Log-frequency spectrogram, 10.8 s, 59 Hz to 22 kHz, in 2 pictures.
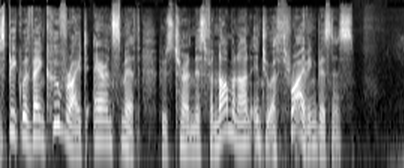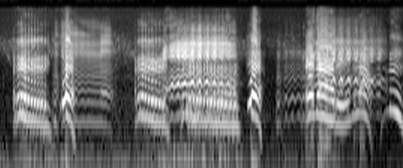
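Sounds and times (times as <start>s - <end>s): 
speech: 0.0s - 4.8s, 5.6s - 6.4s, 7.3s - 10.7s
shepherd calling to round up the flock: 5.5s - 10.6s
flock of sheep and goats bleating in rocky hills outside Altamura in Puglia Italy: 5.6s - 10.6s.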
